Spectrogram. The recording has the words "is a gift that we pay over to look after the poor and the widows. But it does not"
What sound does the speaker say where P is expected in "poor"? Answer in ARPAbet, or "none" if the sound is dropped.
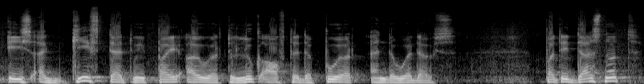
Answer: P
